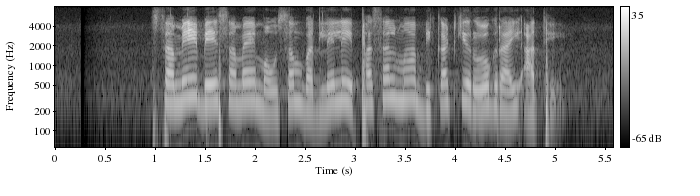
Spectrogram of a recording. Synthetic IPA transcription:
səmebesəməjmɔwsəmbəd̪lelepʰəsəlmãbɪkəʈkeɾoːɡɾaiʔat̪ʰḛː

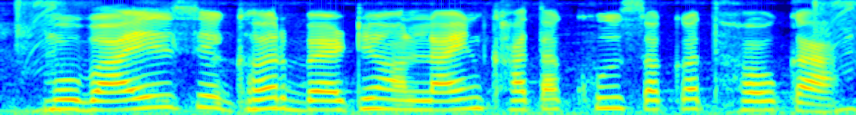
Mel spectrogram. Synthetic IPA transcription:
moːbaːɪlseɡʱəɾbɛːʈʰeɔːnlaːɪnkʰaːt̪akʰulsəkət̪ɦɔkaː

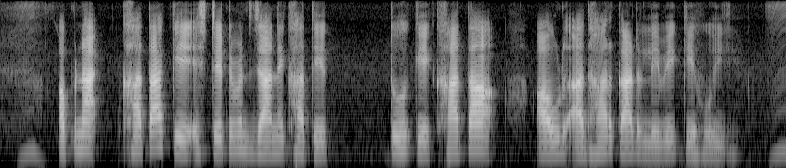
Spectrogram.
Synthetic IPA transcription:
əpna | kʰaːt̪akesʈeːʈmẽɳʈd͡ʒaːnekʰaːt̪iɾ | t̪ʊɦkekʰaːt̪a | ɔʊɾa̰ːd̪ʱaːɾkaːɾɖleːbekeɦoːi

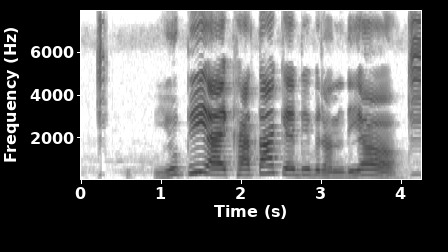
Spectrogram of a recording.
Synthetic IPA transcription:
jupiajkʰaːt̪akebibɾənd̪ijɔ

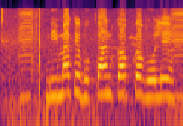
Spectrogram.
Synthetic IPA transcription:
biːmakebʱʊɡt̪aːnkəp̚kabʱoːleː

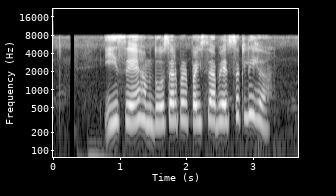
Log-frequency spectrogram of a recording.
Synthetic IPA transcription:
iːseɦɐmd̪oːsəɾpɐɾpəɪsabʱeːd͡ʒsəkliɦɛː

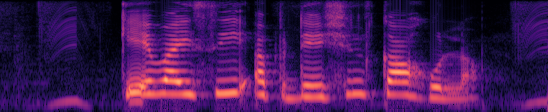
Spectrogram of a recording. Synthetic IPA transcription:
keːʋaːiːsiːʔəpɖeːʃənkaːɦoːlaː

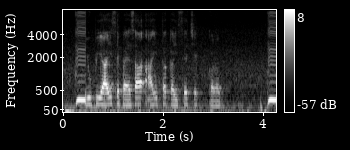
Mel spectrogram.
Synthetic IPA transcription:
juːpiaːisepɛːsaʔa̰ːit̪ɐkːɐiset͡ʃekːəɾəb

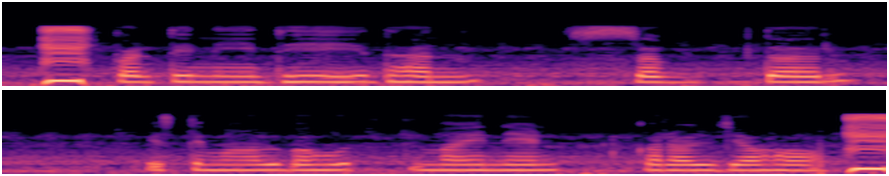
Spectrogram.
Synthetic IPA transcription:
pɾət̪ɪniːd̪ʱid̪ʱɐn | səbd̪əɾ | ɪst̪eːmaːlbəɦʊt̪ | maːɪneɳʈkəɾəld͡ʒaːɦa

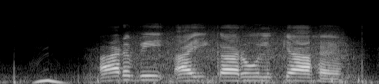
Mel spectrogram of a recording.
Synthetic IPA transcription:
aːɾbiːaːikaɾoːlkjaːɦɛː

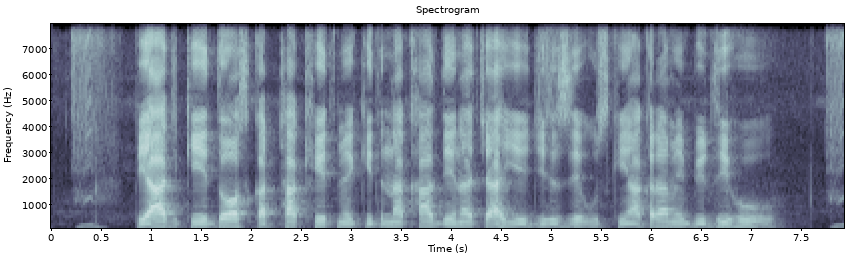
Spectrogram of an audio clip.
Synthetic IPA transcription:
pjaːd͡ʒked̪ɔːskəʈʰːakʰeːt̪mẽkɪt̪nakʰad̪eːnat͡ʃaːɦied͡ʒɪsːeʊskiãːkɾamẽbɪɾd̪ʱiɦoː

